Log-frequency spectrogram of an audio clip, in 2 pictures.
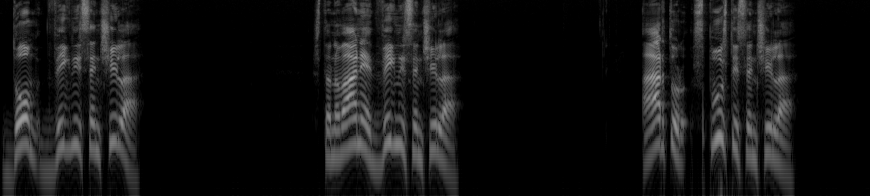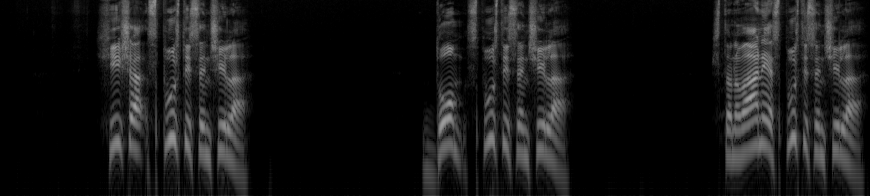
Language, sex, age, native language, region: Slovenian, male, 30-49, Slovenian, Central Slovenia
